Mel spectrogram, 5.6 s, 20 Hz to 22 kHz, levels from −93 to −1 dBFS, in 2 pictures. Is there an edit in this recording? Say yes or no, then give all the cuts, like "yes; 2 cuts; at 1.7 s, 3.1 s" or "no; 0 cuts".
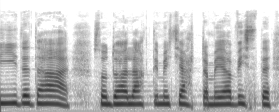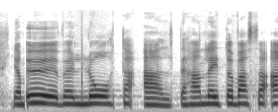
yes; 1 cut; at 3.0 s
